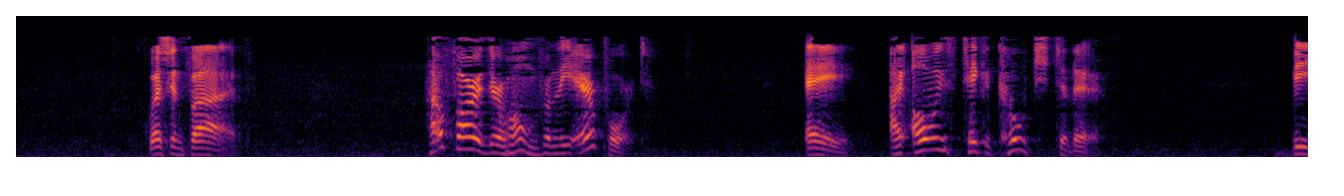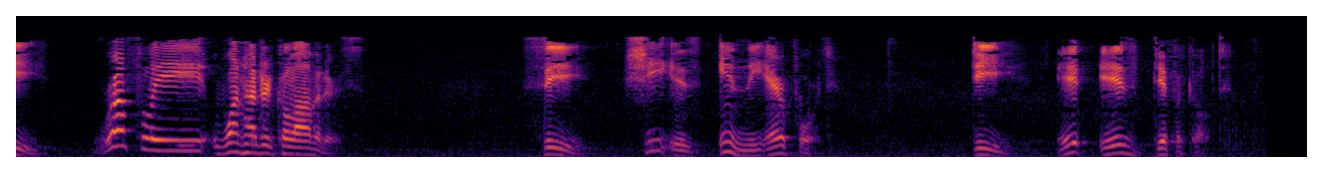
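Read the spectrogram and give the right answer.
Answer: B: Roughly 100 kilometers.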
